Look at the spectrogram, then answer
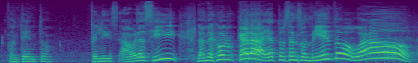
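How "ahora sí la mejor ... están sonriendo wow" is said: building up to a loud, high joyful wow; rising cheer that bursts into a high loud wow; excited cheer. Acted. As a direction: lift the crowd, ending in a big excited wow. Preacher urges everyone to smile.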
